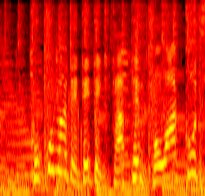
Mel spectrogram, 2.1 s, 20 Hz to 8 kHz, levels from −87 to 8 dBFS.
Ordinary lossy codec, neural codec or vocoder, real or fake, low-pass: none; none; real; none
